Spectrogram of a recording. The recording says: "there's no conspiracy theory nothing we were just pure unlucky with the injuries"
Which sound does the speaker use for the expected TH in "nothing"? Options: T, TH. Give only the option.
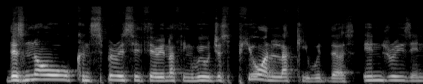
TH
